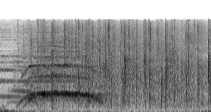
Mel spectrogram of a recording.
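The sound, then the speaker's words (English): A group in Iceland lets out a long sustained whoop, then breaks into scattered clapping and cheers that continue in uneven bursts. “I'm going to go ahead and give a round of applause to everyone here in”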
